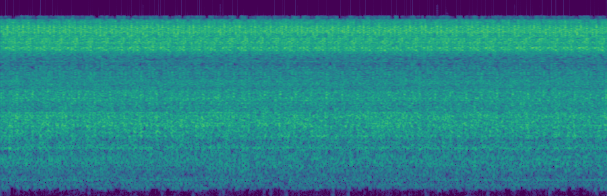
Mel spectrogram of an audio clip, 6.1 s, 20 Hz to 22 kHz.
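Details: BMW 745i E65 V8 after a 2°C cold start whose clatter disappears after 1 min 20 s: warm, steady, even hiss-laden idle with no ticking or knocking; smooth and healthy.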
